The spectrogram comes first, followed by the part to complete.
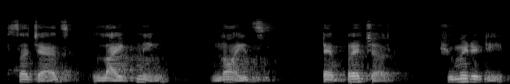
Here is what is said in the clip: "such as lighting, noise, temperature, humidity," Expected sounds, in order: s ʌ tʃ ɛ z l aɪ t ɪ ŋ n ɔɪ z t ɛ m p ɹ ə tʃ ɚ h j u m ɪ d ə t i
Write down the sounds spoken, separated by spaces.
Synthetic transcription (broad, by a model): s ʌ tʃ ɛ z l aɪ t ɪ ŋ n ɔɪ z t ɛ m p ɹ ə tʃ ɚ h j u m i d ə t i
